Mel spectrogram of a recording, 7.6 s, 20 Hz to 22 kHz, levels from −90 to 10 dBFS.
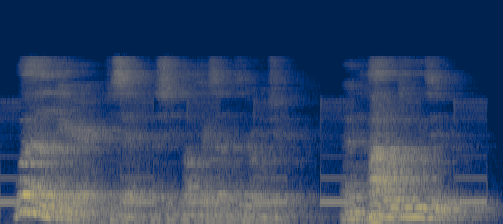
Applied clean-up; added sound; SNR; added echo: none; Telephone; 14 dB; reverberation time 2.0 s.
